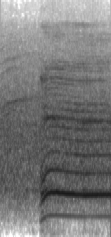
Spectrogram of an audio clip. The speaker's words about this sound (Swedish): En applåd för det. Ja, för att packa in.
